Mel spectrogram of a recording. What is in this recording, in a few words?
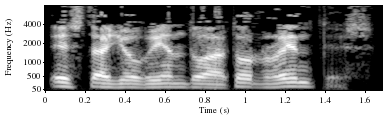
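rain, Spanish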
